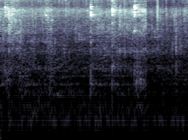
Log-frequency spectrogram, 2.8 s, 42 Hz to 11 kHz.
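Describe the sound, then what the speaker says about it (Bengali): Chopped tomato and onion sizzle loudly in a frying pan, a continuous hiss broken by several sharp scraping stirs, heard alone and close. "টমেটোটাকে দিয়েও 1 মিনিটের মতো একটু ভাজা ভাজা করে নেব"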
